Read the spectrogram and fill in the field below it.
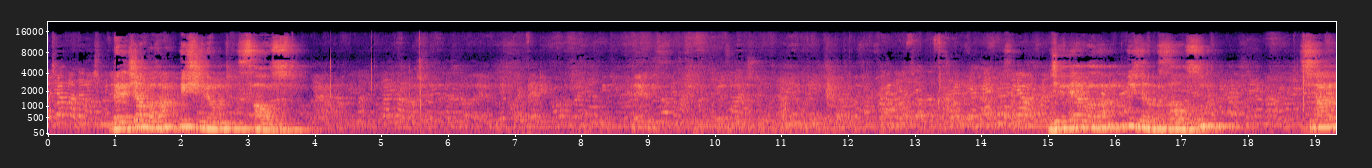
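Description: A crowd of men and women chatters and talks in a large echoing hall.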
